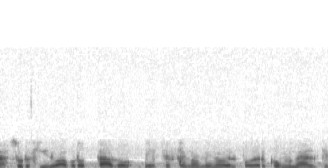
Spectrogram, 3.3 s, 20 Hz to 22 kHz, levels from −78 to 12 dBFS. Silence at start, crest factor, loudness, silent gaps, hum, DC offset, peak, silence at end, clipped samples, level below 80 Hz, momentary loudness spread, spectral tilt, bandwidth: 0 s; 20 dB; -22 LUFS; none; none; under 0.1%; -2 dBFS; 0 s; under 0.1%; -58 dBFS; 6 LU; -6.5 dB/octave; 16 kHz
